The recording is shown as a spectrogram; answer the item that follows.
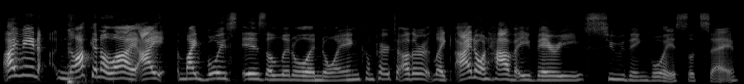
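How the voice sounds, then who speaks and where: A young woman with a high, loud voice chatting casually as a podcast guest about her gaming life, outspoken and emphatic, swearing freely. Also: expressive, moderate pace, few pauses. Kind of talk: casual chat, animated anecdotes.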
